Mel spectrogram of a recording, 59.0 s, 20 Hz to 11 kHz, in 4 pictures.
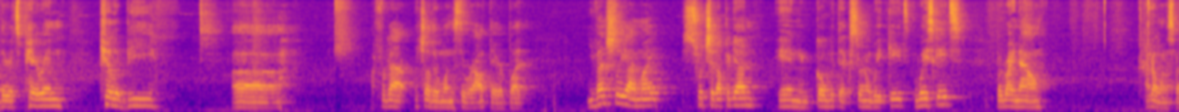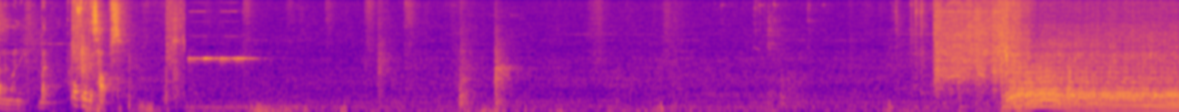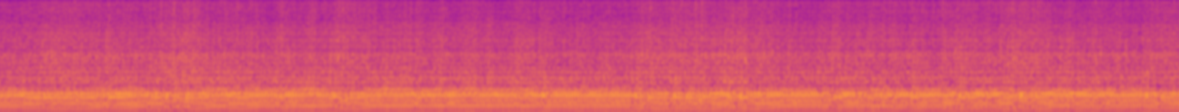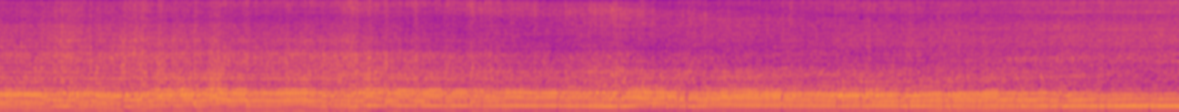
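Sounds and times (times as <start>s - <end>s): starter motor cranking: 26.1s - 27.8s
car engine fast idle: 26.4s - 58.9s.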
